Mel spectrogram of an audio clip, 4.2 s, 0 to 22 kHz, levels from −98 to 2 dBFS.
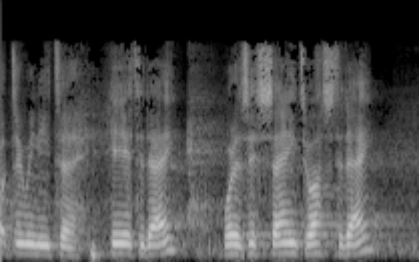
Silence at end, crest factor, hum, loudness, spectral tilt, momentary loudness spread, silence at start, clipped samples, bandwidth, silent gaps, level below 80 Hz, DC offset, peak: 0 s; 16 dB; none; -25 LUFS; -3.5 dB/octave; 13 LU; 0 s; under 0.1%; 11.5 kHz; none; -64 dBFS; under 0.1%; -10 dBFS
